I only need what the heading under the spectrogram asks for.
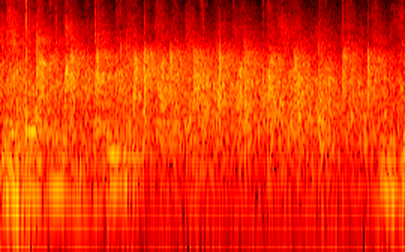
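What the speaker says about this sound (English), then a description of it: "I'd love to give him another round of applause," Audience applause for an open mic performer at a disability pride day event, steady clapping throughout with some voices mixed in.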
